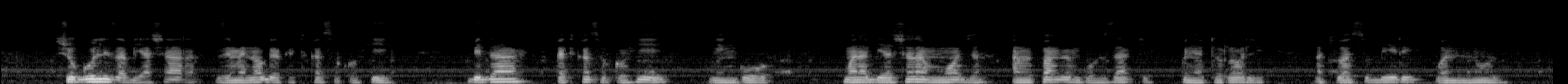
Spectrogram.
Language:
Swahili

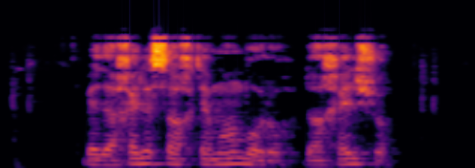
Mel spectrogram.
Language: Persian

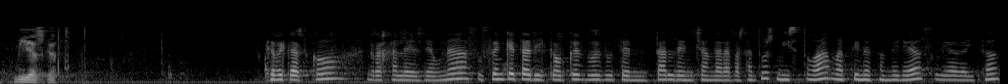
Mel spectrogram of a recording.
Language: Basque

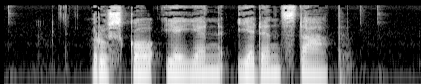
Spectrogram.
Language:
Czech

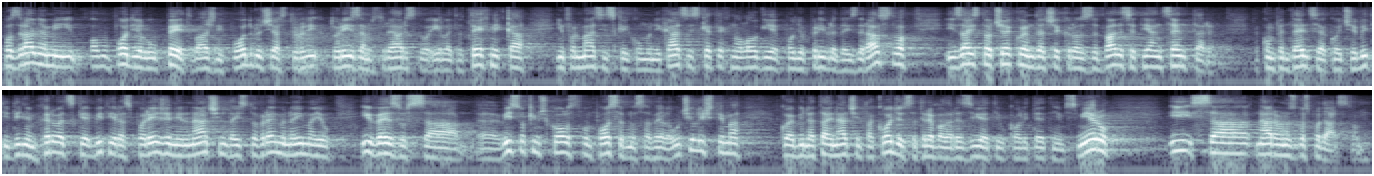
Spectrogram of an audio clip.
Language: Croatian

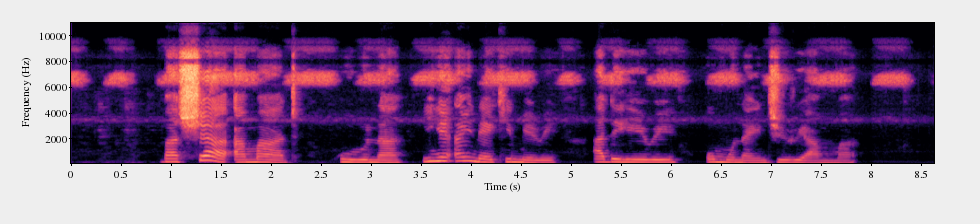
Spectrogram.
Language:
Igbo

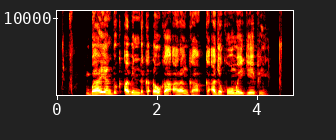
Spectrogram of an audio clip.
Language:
Hausa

